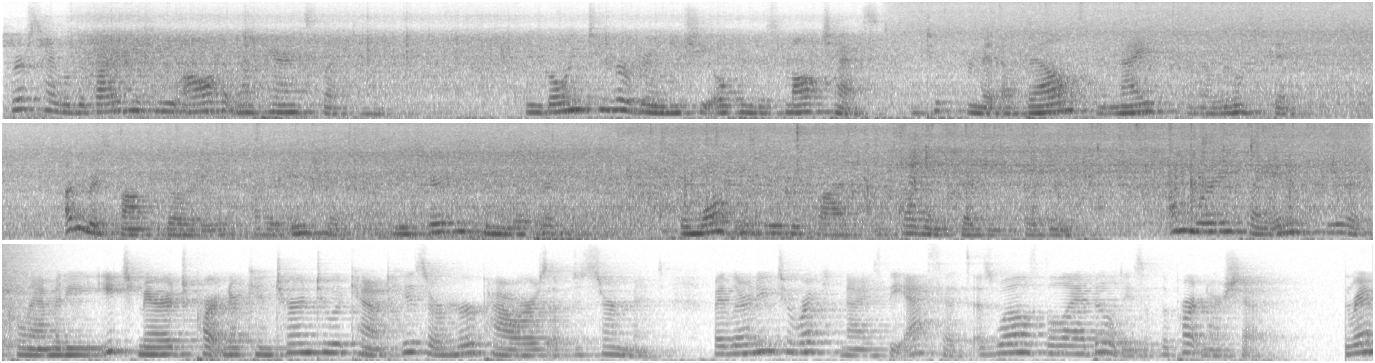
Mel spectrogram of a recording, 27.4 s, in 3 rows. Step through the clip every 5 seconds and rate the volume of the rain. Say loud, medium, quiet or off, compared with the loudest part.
medium, medium, loud, loud, off, off.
